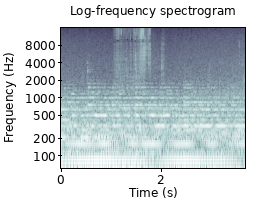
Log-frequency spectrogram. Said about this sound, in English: Hang on, I'm going to get another sip of coffee here.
